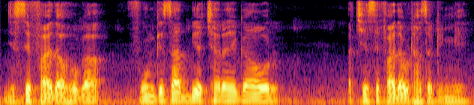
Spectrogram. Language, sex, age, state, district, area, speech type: Urdu, male, 18-30, Delhi, East Delhi, urban, spontaneous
